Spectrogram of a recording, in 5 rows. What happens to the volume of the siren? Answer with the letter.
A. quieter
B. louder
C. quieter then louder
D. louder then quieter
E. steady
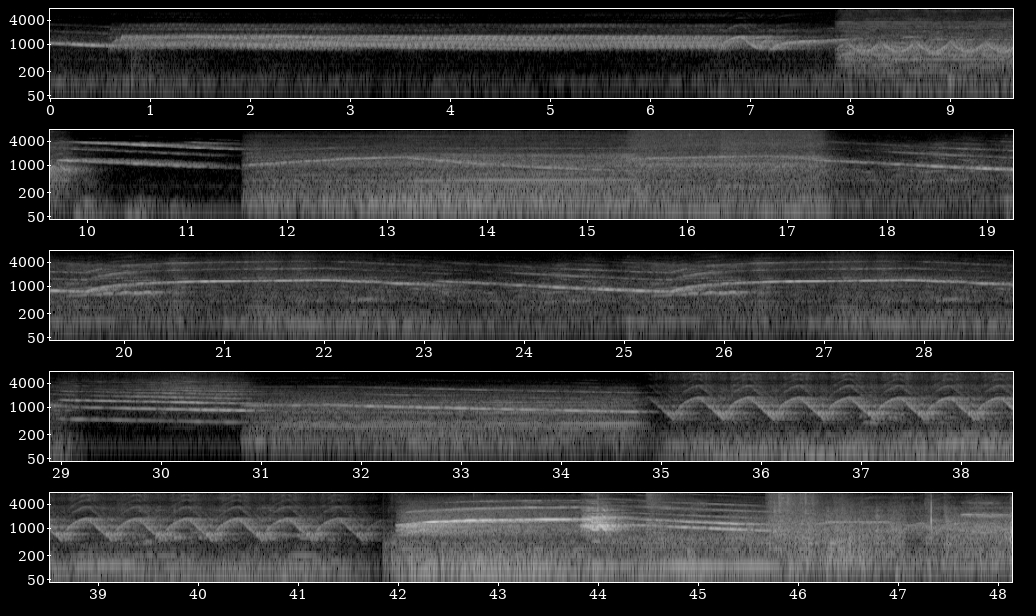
B.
